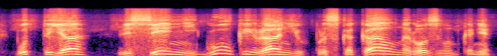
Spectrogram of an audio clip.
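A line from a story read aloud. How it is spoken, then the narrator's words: Uncertain recitation. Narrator (Russian): неуверенно сказала соседка и прочитала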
